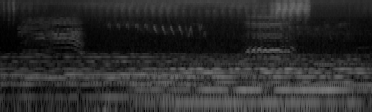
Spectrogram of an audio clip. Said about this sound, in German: Er führt dich bergauf, vorbei an einem Holzverschlag, aus dem dir einige Ziegen entgegenkommen und dich neugierig anmeckern.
